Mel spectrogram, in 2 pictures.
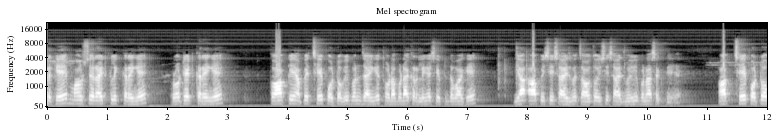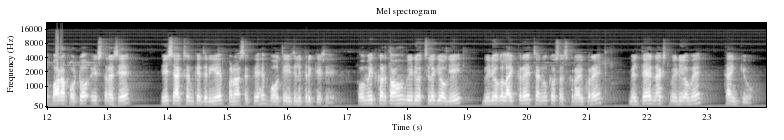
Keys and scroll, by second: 8.4 Left.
